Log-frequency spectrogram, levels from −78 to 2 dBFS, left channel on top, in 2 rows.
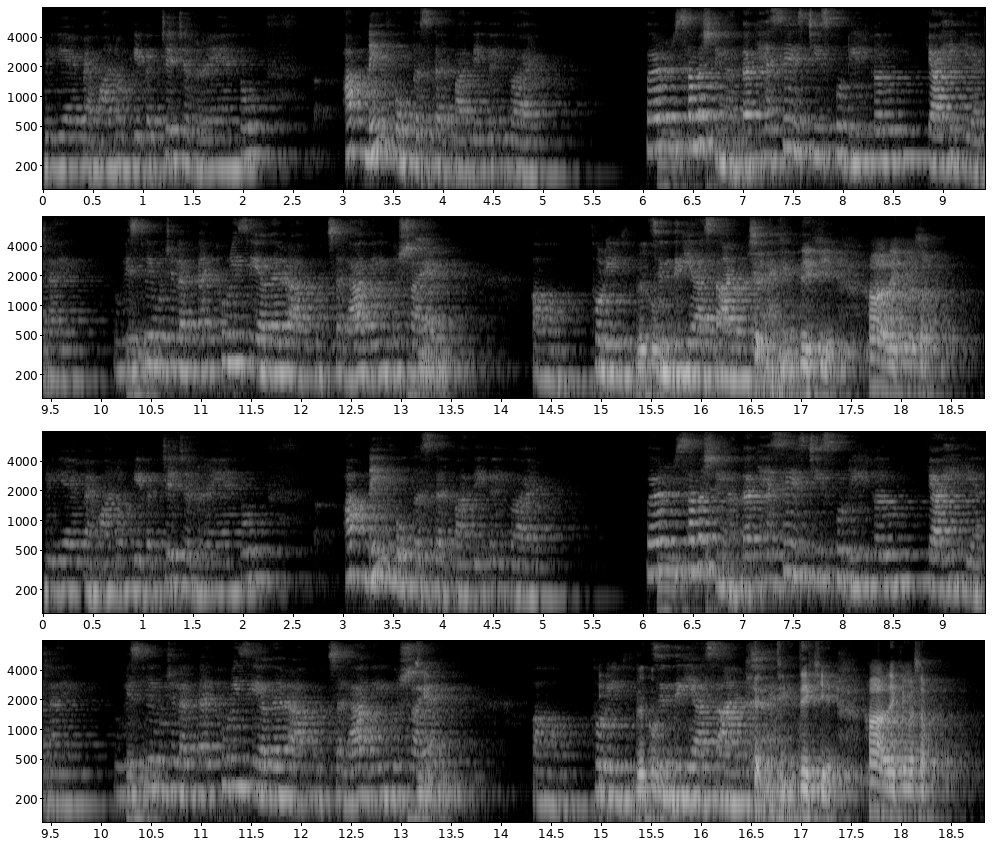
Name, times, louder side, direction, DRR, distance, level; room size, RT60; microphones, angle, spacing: voice 1, 0.0-2.5 3.0-5.0 6.0-9.7 10.1-13.4 14.3-14.6 14.9-15.3 15.5-16.9, left 1 dB, 40° left, -4 dB, 1.5 m, -35 dB
voice 2, 15.3-15.6 16.4-18.3, right 2 dB, 60° right, 3 dB, 0.7 m, -30 dB
6.6 x 5.3 x 3.8 m, 1.3 s
head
